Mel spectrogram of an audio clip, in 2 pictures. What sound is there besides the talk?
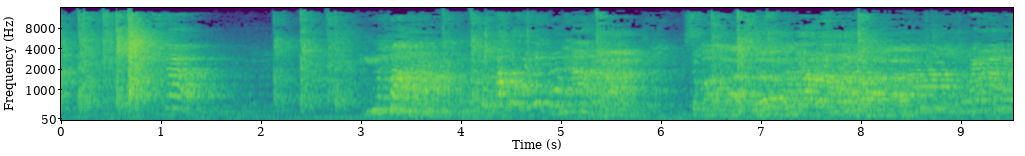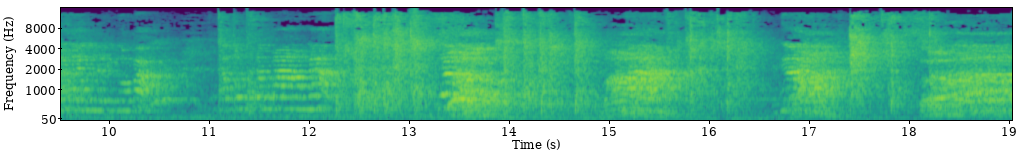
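class clapping a rhythmic clap chant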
